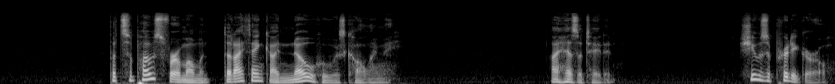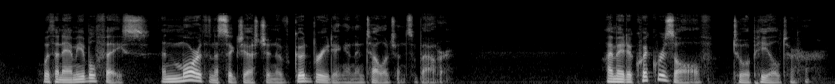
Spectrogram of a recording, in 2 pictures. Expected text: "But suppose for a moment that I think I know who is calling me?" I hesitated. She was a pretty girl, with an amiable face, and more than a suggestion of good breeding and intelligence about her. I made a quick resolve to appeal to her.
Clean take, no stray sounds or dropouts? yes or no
yes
